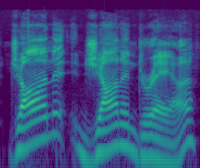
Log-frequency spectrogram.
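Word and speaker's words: Giannandrea: John Andrea is how you pronounce his last name.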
